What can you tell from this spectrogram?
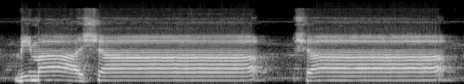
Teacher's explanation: میم کے آگے الف لمبا کریں گے، اور یہاں پہ مد ہے، 2.5 الف کی مقدار اس کی ہے ، ٹھیک ہے، تو اس کو لمبا کر لیں گے، بما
